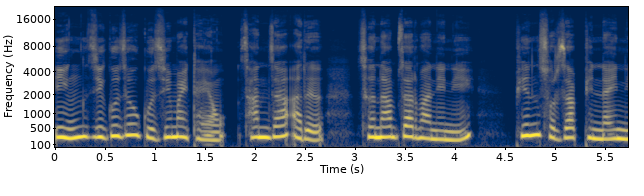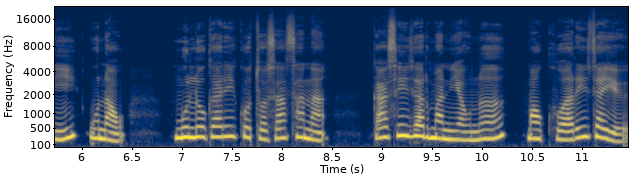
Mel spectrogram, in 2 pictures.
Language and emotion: Bodo, neutral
